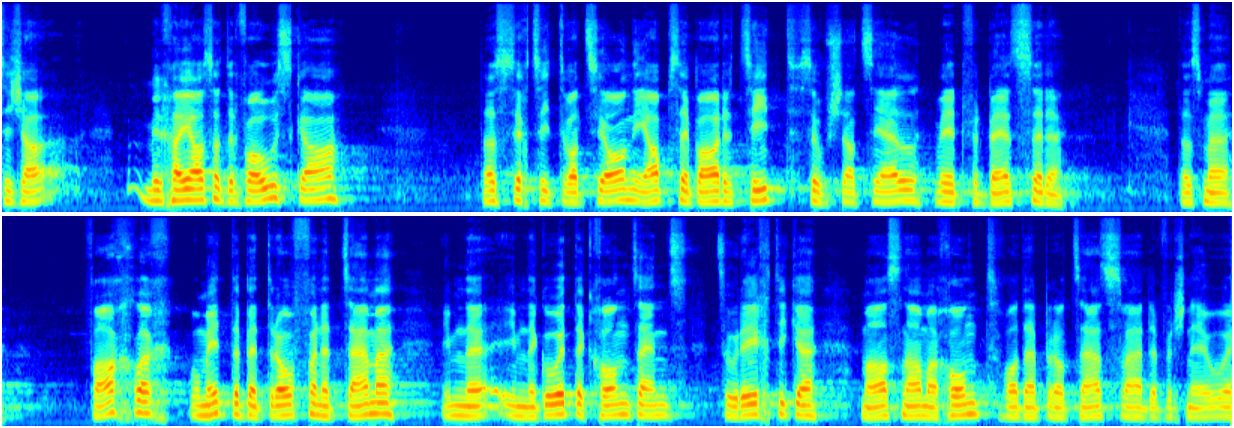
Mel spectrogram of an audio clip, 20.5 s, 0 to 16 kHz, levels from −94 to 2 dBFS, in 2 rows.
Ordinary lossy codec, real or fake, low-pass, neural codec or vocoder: Opus, 32 kbps; real; 14.4 kHz; none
